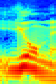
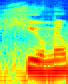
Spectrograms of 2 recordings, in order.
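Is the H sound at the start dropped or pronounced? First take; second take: dropped; pronounced. First: The word starts without an H sound. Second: The word starts with a clear H sound. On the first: This is how people in Jersey say it. "We say human" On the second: This is how others outside Jersey say it. "We don't say human"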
